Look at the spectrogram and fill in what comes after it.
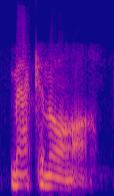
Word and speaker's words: Mackinac: Mackinac Island Suspension Bridge, is that how I pronounce it? Mackinac, yeah.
